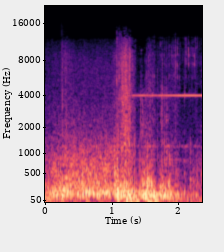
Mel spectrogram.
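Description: An explosion booms sharply.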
